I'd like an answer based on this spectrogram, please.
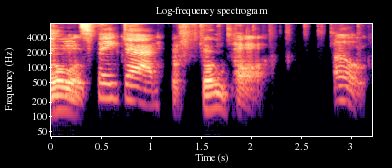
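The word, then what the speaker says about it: faux pas: Foxpaw? Yeah. What? That means fake pop. That Oh. means fake dad. A faux paw. Oh, a faux paw. Faux paw. Yeah, I always think it says fox paw.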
